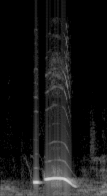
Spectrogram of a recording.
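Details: Common myna, a bird said to pick up human sounds, giving a brief whistled note and then a long, pure whistle that stays level before sliding down.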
